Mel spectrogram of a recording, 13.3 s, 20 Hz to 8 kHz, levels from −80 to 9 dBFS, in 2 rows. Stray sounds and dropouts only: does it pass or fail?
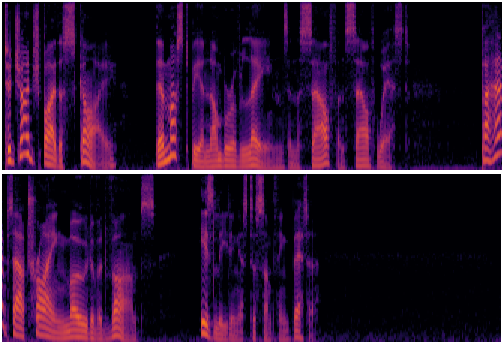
pass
